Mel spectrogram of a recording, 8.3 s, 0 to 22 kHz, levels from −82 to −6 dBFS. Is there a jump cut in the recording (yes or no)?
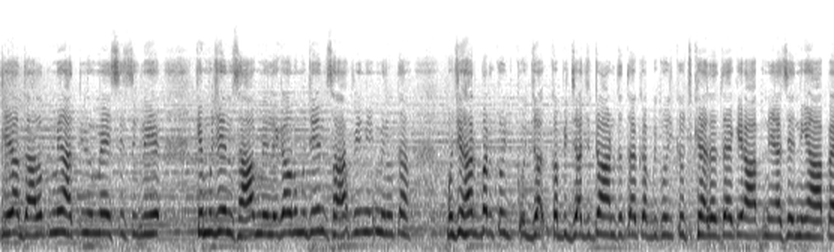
no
